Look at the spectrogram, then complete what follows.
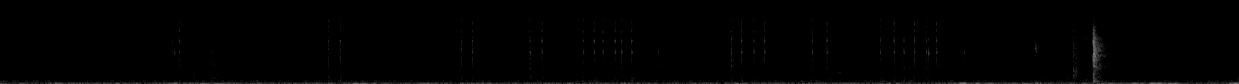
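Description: Faint clicks and keystrokes from a computer mouse and keyboard, scattered and sometimes in quick runs of three or four, with one louder click near the end, over a faint steady low hum.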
